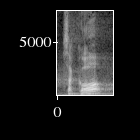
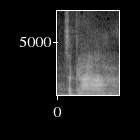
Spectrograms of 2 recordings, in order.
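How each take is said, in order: First: It is said in Javanese with an O vowel. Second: It is said in Ngapak with an A vowel.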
